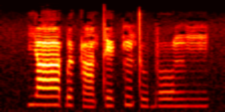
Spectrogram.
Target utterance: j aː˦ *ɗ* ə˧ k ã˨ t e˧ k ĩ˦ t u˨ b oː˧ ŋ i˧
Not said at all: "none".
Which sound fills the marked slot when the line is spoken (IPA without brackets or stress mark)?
ɓ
